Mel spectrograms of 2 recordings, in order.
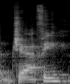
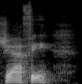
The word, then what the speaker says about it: Jaffe: anyway uh david uh jaffe i think is how it's pronounced jaffy uh the co-creator from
